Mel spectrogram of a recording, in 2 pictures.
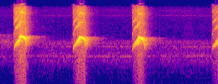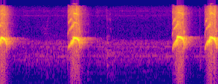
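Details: Household pet cockatiel calling loudly, a clear rising-then-falling whistled note repeated seven times at roughly one-second intervals, with silence between calls.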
